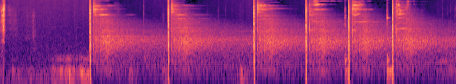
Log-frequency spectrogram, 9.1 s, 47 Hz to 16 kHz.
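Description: Six shots from a Glock 43 9mm pistol strike a distant steel gong target, each one a sharp crack followed by a bright metallic clang that rings out, spaced at uneven intervals of roughly one to two seconds.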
